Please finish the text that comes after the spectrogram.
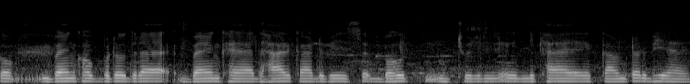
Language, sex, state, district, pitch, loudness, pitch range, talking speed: Hindi, male, Bihar, Sitamarhi, 140 Hz, -28 LUFS, 135-140 Hz, 140 wpm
